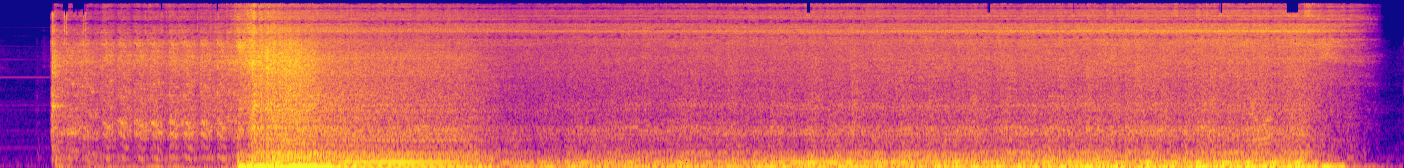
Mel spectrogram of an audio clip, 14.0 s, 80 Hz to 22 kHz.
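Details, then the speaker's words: First start of a freshly built C5 engine with a drift cam and ported 243 heads: it catches and settles into a very loud, lumpy idle with a steady rushing undertone, sounding like a big vacuum leak (not confirmed). "does it always sound like it has a huge vacuum leak it sounds like it's sucking a lot of air from somewhere"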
